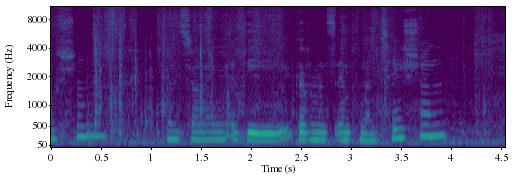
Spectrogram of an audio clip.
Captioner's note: speaking French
